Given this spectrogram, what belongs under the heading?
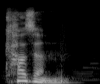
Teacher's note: Acentúa al principio. Dejo schwa en la segunda sílaba.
